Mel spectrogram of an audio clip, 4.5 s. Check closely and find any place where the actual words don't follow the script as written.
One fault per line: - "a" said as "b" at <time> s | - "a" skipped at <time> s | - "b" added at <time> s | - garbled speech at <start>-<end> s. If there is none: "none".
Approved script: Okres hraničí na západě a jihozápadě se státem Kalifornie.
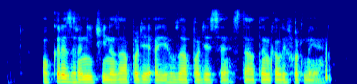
none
